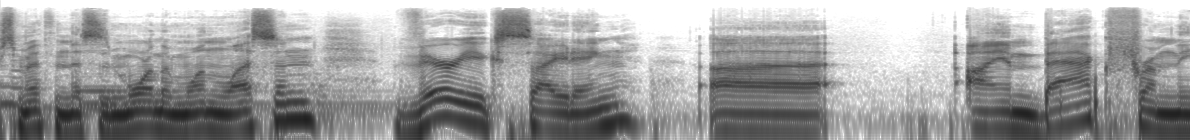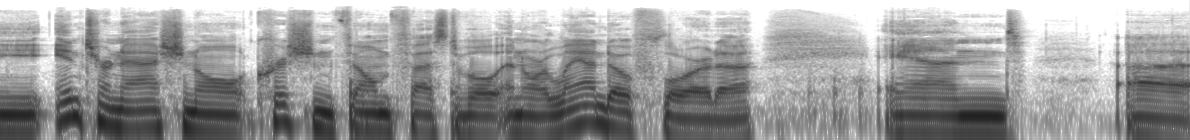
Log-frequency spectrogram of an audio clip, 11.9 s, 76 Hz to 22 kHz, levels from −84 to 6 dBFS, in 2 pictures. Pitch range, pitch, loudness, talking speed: 105-130 Hz, 115 Hz, -14 LUFS, 125 wpm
